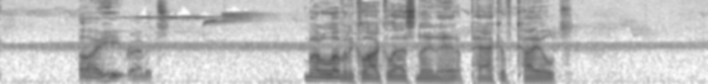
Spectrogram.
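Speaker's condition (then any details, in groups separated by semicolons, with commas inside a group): No condition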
